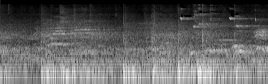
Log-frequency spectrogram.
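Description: A basketball bounces with hollow thumps on a wooden floor in a large echoing gym.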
